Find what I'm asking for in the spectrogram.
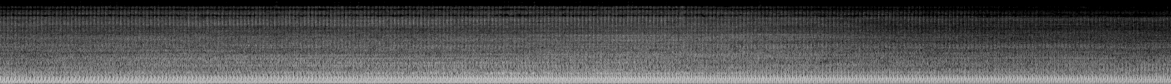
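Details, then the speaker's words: Genmax GM7500 iAED dual-fuel inverter generator on low idle, right side at about 10 ft, 66–68 dB; run 9.5 hours without issues. Steady, smooth unchanging low hum, no knocks or surging; normal idle. "So not too bad. You can see it's pretty quiet. Right now it's on low idle."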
